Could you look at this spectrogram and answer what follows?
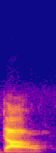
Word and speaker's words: Tao: decide how it's pronounced we should have spelled it D you see but it's t and this character here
